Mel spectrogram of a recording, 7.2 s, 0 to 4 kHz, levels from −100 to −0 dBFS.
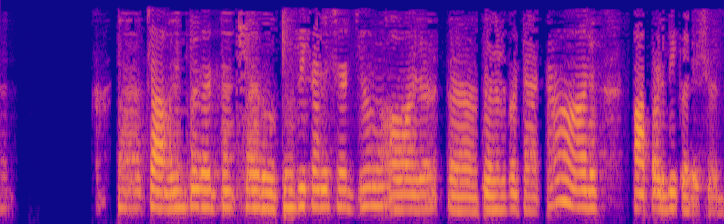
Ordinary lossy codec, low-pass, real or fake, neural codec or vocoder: AAC, 16 kbps; 3.6 kHz; fake; codec, 44.1 kHz, 1.7 kbps, Pupu-Codec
